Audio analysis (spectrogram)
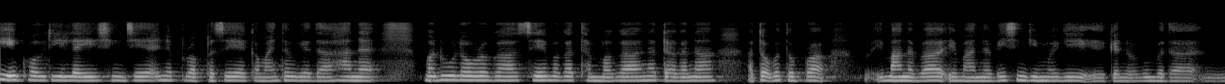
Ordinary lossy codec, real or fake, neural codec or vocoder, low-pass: none; fake; codec, 24 kHz, 0.5 kbps, DualCodec; 7.2 kHz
